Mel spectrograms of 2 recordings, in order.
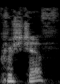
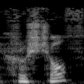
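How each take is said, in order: First: The name is said in an anglicized way. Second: The name is said closer to Russian. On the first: This is the version used in the film. "the film goes with the pronunciation" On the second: This is closer to the original pronunciation. "if you want to be really pedantic about it, it was something more like"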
